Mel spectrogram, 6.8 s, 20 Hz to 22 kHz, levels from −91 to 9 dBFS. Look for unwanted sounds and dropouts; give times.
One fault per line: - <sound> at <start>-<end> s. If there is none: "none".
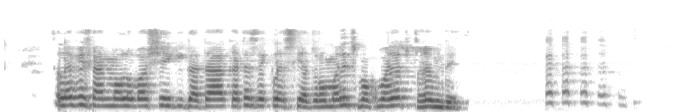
- laugh at 5.4-6.3 s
